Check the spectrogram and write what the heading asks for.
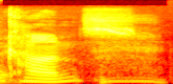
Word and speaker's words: Koontz: Did you know it's actually pronounced cunts? I'm not making that up. – Really? Google, Dean Koontz? – No, it's Dean Koontz.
